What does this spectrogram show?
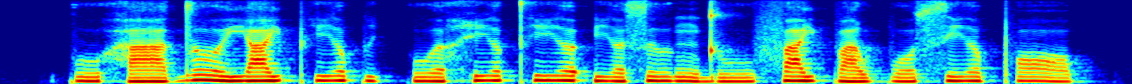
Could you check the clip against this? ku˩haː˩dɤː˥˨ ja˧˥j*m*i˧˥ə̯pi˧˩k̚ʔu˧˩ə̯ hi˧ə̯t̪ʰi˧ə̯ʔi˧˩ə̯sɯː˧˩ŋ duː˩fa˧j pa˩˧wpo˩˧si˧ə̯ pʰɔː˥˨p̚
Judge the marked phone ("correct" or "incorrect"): incorrect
